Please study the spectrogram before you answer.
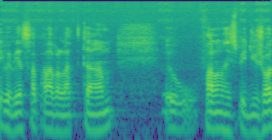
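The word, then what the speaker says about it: תם: Há quem pronuncie tam, como se fosse aquele avião, né? Aquela empresa de avião tam, mas a pronúncia aí é tam, tá?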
